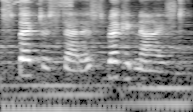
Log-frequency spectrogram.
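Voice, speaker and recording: A woman voicing a calm, polite elevator computer in a video game, giving even, clipped announcements. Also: medium pitch, slow. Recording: echoey and distant, game music behind. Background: game music.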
